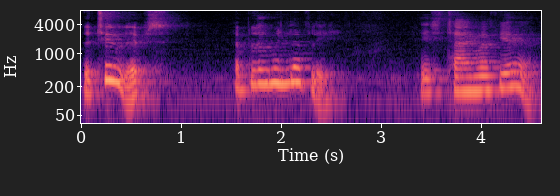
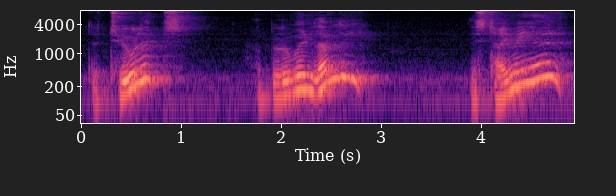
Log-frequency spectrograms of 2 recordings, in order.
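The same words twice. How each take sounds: First: Much higher, loud sing-song code; spy code phrase. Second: Much higher, louder, pressing; insistent code phrase. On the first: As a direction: give the password with meaning. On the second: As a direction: push the password again, meaningfully. Spy repeats code insistently. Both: Acted.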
